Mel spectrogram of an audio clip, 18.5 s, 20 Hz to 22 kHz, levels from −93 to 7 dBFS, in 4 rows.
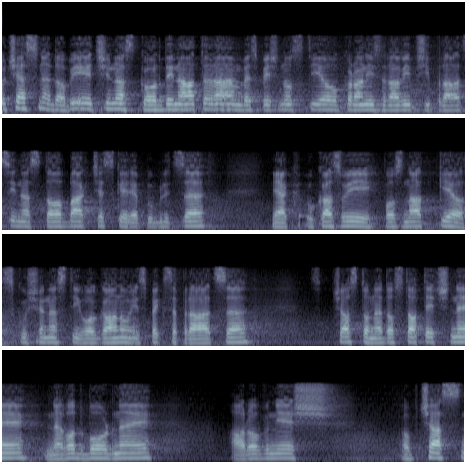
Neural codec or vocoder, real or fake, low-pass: codec, 16 kHz, 0.4 kbps, LongCat-Audio-Codec; fake; 7.2 kHz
